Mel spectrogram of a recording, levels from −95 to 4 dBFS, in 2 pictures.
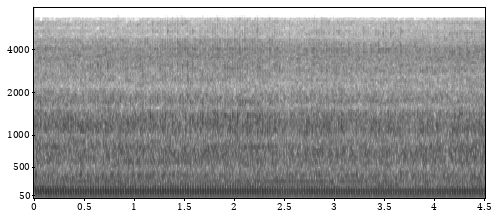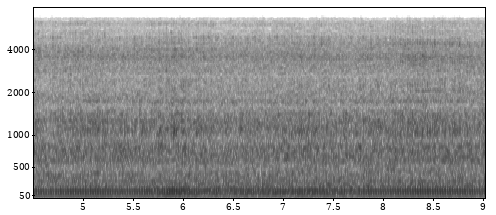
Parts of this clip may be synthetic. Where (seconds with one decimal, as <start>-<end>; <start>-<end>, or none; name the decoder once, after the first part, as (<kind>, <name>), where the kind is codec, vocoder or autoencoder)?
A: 5.7-7.8 (vocoder, Vocos)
